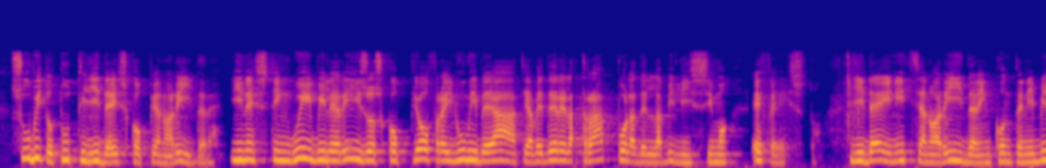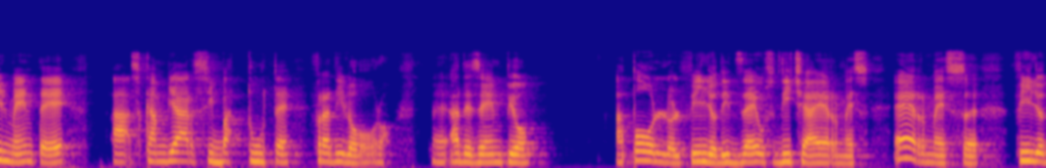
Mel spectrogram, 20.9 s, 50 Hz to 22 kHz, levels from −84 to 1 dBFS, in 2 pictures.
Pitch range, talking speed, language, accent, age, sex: 145-175 Hz, 130 wpm, Italian, native, 30-49, male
